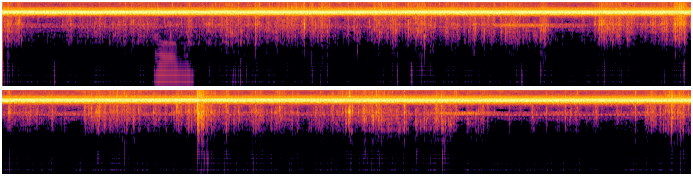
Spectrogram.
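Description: A dense chorus of night insects, crickets among them, making a steady high-pitched drone. Faint crinkles and ticks of a plastic food pouch being handled come through here and there.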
